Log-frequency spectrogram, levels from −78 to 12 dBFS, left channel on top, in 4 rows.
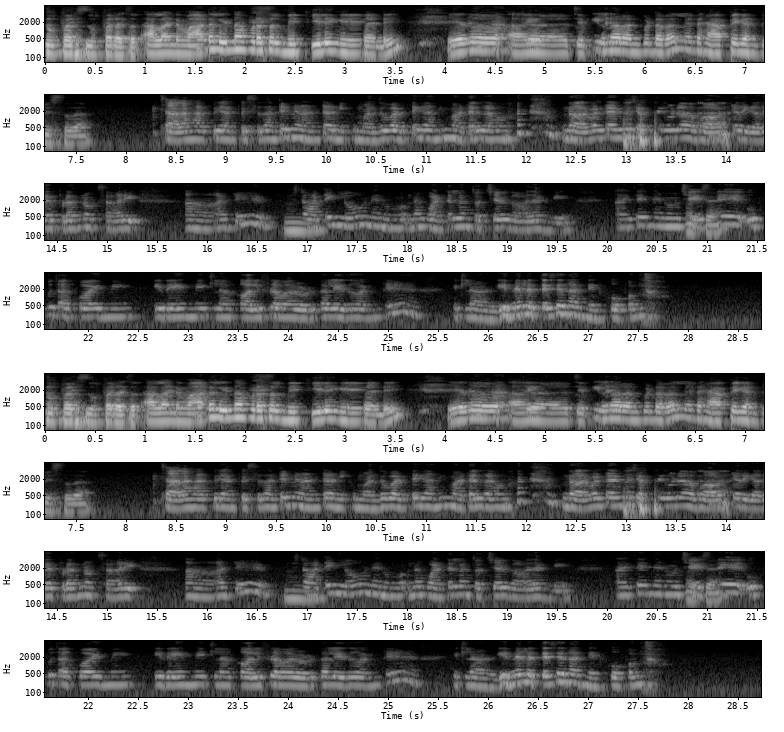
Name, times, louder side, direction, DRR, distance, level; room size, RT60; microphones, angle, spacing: voice 1, 0.0-7.6 13.0-13.2 13.7-14.0 16.8-17.2 20.8-21.2, left 2 dB, 25° left, 5 dB, 0.3 m, -19 dB
voice 2, 3.7-4.9 5.5-5.7 8.3-16.6 16.9-19.8 20.1-27.8, equal, 45° left, -1 dB, 1.8 m, -30 dB
4.2 x 3.7 x 2.7 m, 0.28 s
head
